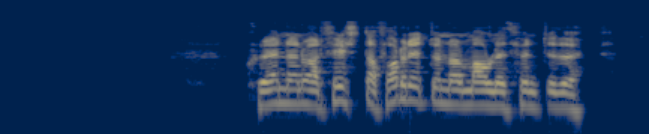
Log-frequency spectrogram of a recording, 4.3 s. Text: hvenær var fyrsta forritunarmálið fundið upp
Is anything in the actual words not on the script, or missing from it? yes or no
no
